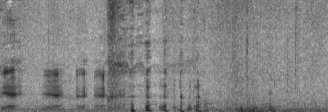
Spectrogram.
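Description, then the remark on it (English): A boat's motors drone steadily at a low pitch as the boat pulls away, with wind buffeting the microphone, while several people talk over the engine noise. “I honestly haven't felt any motion that isn't driven by our motors, and our motors have just kicked in.”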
